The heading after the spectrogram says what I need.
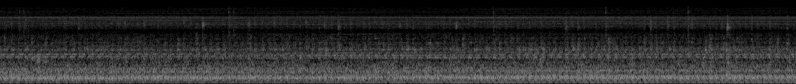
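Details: Miele Softtronic W487WPS 1800rpm washing machine, owned nearly 3 years, on a wash cycle: steady even motor hum with soft drum churn and water slosh, no knocks or grinding; running healthy.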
